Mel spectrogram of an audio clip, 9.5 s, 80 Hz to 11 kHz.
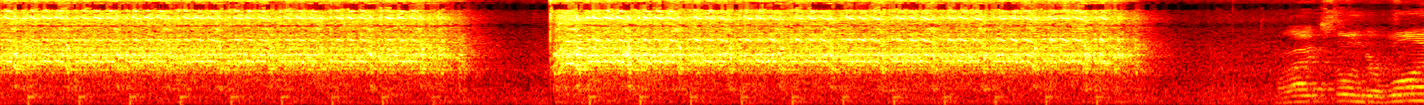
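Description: A 2007 Kawasaki ZX6R engine cranks on the starter during a cylinder compression check, a loud, steady whirring churn with rapid pulses that cuts out briefly, resumes, then stops before a short squeal.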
